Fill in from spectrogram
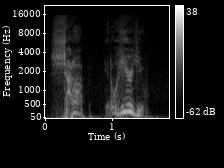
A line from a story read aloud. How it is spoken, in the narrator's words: I hissed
